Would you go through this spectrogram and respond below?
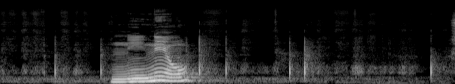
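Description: Chalk or marker scratches on a board while a class 5 maths problem is worked out, a few sharp short strokes under a brief spoken word, then quiet isolated ticks and taps.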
